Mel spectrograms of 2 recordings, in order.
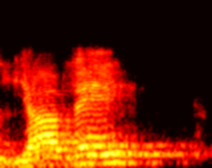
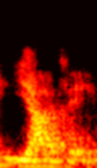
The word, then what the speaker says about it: Yahweh: So, is it pronounced Yahweh? Probably Yahweh, because that's how it's transliterated into Greek.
